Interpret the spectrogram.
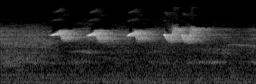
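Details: A common reed bunting's summer song, delivered for hours from a perch on farmland: four quick, slightly buzzy notes, each opening with a sharp tick, spaced under half a second apart; the last is longer.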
